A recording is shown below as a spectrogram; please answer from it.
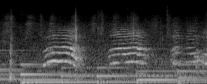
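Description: A girl's voice calling out in a few high, drawn-out phrases, over background music with steady held notes.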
